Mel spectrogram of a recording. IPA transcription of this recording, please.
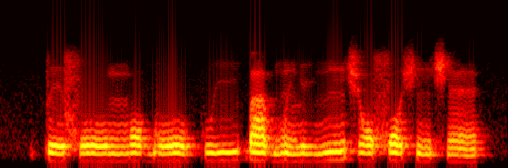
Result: p e˨ f oː˨ ŋ ɔ˨ ɡ oː˨ kʷ iː˨˦ ɓ a˧ ɡʷ ĩ˨ l i˨ ŋ ĩ˦ ʃ ɔ˨ f ɔ˦ ʃ ĩ˨ ʃ ɛ̃˨

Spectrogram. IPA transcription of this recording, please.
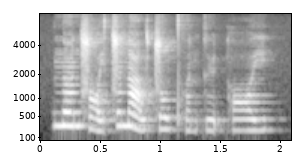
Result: n̪ œː˥ n s ɔː˨˩ j t͡s ɵ˥ n aː˨ w t͡s o˧ w pʰ ɵ˨ n k yː˨ t̚ h ɔː˧ j

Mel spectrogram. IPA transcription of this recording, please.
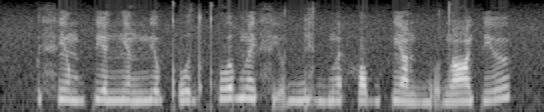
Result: fʲ õ b pʲ æ nʲ ɑ̃ d mʲ ɑ kʷʼ i d kʷʰ ɛ b ẽ fʲ o̰ d bʲ ʉ d b ẽ h ɔ b pʲ ɑ̃ d b o̰ d ɑ̃ pʲ ʉ

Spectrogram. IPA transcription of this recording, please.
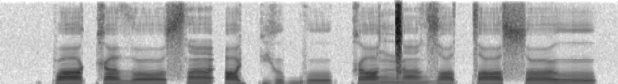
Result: p ɑ k e ðˤ oː sˤ ẽ ʔ ɑ pʲ o b oː k ɑ ŋ͡ǀ æ̃ zˤ ø tˤ o sˤ oː

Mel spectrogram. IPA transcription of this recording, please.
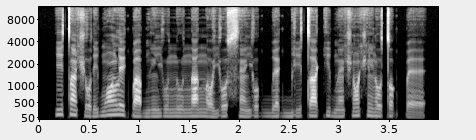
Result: i˦ t ã˦˨ ʃ o˨ ɾ i˧ b ɔ̃˦ l e˦˨ k͡p a˨ b ĩ˨ j u˨ n u˨ n a˧ n ɔ˨ j o˧ s ɛ̃˨ j o˧ ɡ͡b ɛ˧ ɡ͡b i˧ t a˦ k i˦˨ b ɛ̃˧ ʃ ɔ̃˦ ʃ ĩ˧ ɾ o˧ t ɔ˧ k͡p ɛ˨

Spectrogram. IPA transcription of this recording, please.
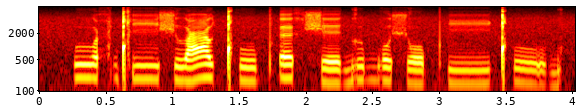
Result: uː ħ ǃʼ iː ʃ ɯ ʕ ɯ ǃʰ u pʼ ɛ x ʃ e ɡ ɯ b o ʃ o pʰ iː ǃʰ uː ɡ

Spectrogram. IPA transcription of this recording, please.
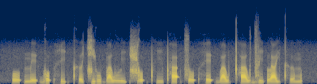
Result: o˨ ʔ m e˨ ʔ ɡ o˦ ʔ h i˦ ʔ t̪ʰ ə˨˩ t͡ɕ j u˦ b a˧ w l i˨ ʔ ɕ o˦ ʔ pʰ i˧ pʰ a˨ ʔ t͡s o˨ ʔ h e˦ ʔ b a˧ w t̪ʰ a˧ w d͡z i˦ ʔ l a˧ j t̪ʰ ə˨˦ m

